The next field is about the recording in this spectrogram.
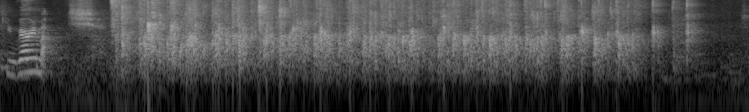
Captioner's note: applause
